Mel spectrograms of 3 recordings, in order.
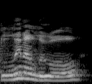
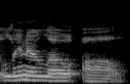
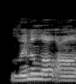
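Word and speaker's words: linalool: naming chemical compounds okay Linna low all is a alcohol and every alcohol sounds like all at the end okay so that's why it's not lin Ahlul it is linen low all okay so so just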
